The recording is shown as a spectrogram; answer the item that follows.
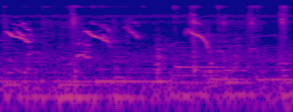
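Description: Chickens peeping: repeated short, high-pitched calls that each fall in pitch, several in two seconds.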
